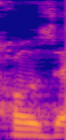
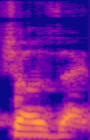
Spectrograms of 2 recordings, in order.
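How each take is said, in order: First: The name is said with English-style sounds. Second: The name is said with Portuguese sounds. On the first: The speaker calls it wrong. "it's not Jose" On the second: The speaker calls it right. "in Portuguese it's José, that's how it's pronounced"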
